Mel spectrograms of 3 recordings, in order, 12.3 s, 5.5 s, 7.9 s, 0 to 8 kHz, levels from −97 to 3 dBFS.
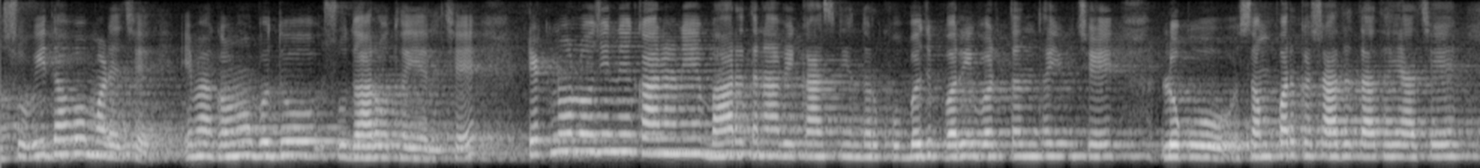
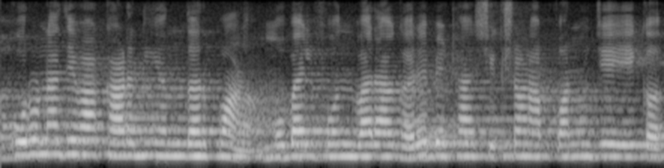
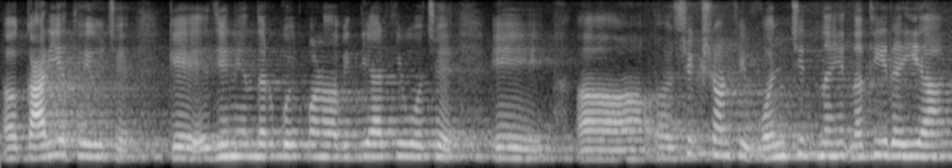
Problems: constant background noise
